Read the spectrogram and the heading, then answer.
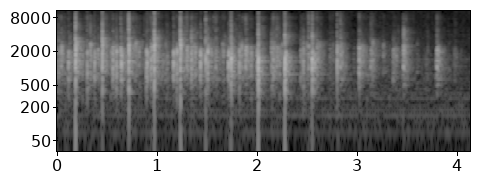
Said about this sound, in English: And I think for all of us here, I think we should, if we can, give this administration a round of applause for what they've done.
